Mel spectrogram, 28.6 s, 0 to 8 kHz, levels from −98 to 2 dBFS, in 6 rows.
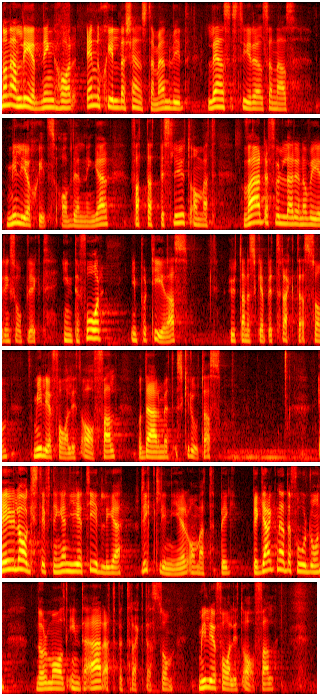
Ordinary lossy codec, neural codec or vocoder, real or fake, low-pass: none; none; real; none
